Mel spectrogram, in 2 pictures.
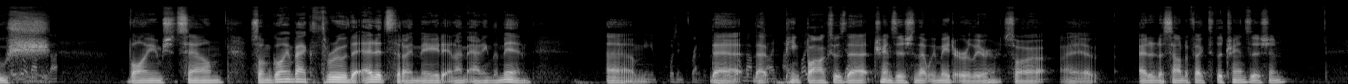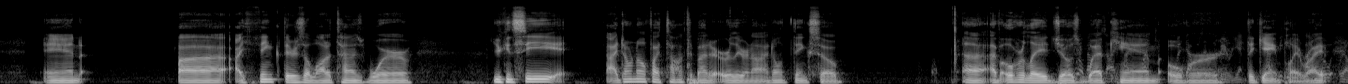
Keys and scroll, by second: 0.5 space, 4.6 d, 4.7 d, 6.1 space, 7.5 s, 8.5 space, 13.7-14.6 typing, 14.8 Tab, 15.9 i, 15.9 space, 19.2-20.6 typing, 23.8 ctrl+s, 23.9 ctrl+space, 24.3 ctrl+s, 24.8 ctrl+d.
